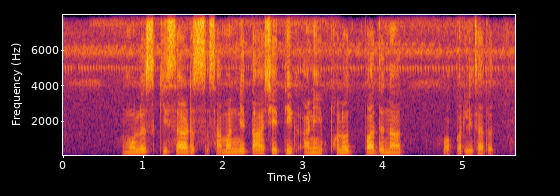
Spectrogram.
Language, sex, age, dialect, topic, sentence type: Marathi, male, 18-24, Southern Konkan, agriculture, statement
